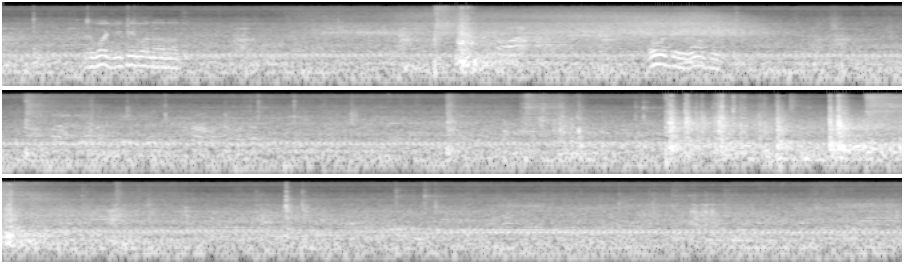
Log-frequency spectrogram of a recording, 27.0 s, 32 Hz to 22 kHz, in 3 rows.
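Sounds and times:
sharp clatter and hiss: 0:02.3 - 0:10.1, 0:13.4 - 0:21.4.

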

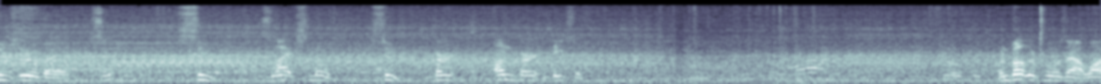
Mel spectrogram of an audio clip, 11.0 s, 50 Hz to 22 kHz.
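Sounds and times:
diesel bus engine idling: 0:00.0 - 0:11.0
faint voices: 0:00.0 - 0:11.0.

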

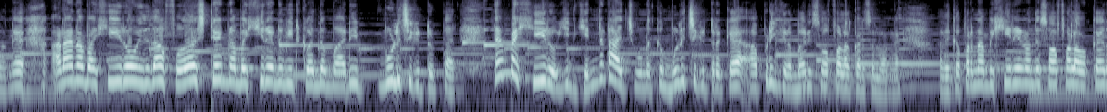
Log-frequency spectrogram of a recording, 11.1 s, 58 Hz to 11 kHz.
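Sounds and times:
background music: 0:00.0 - 0:11.0
voiceover narration: 0:00.0 - 0:11.0.

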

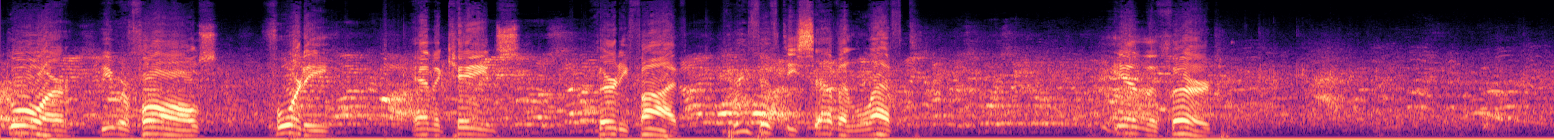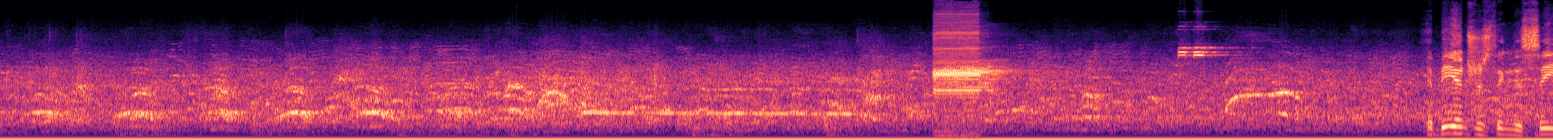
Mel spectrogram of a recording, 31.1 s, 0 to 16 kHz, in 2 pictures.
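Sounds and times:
crowd chatter: 0:00.0 - 0:31.0
scoreboard horn buzz: 0:24.9 - 0:25.8.

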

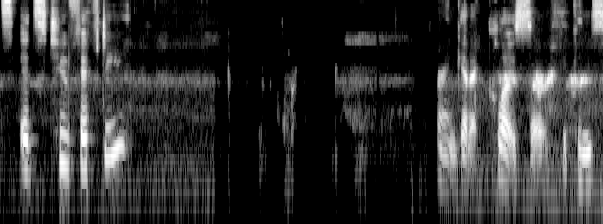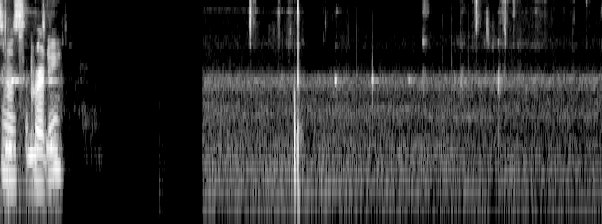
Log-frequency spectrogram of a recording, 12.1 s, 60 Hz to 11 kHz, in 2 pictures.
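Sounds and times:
faint steady hiss: 0:00.0 - 0:06.7, 0:08.1 - 0:12.0.

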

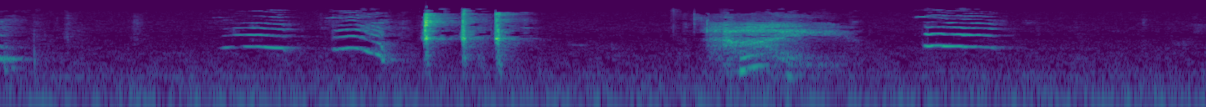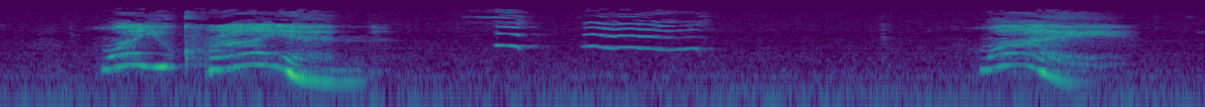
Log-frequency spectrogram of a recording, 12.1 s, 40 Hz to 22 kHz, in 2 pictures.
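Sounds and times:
puppy whimpering: 0:00.0 - 0:00.2, 0:01.1 - 0:02.6, 0:04.6 - 0:05.2, 0:08.4 - 0:09.7.

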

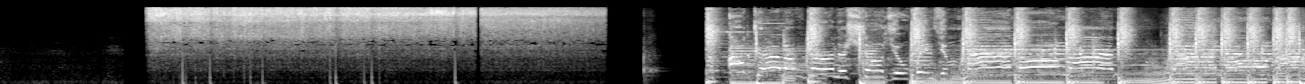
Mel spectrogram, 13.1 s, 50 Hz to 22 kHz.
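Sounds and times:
food sizzling in hot oil: 0:01.5 - 0:06.1
oil popping and crackling: 0:01.5 - 0:06.1.

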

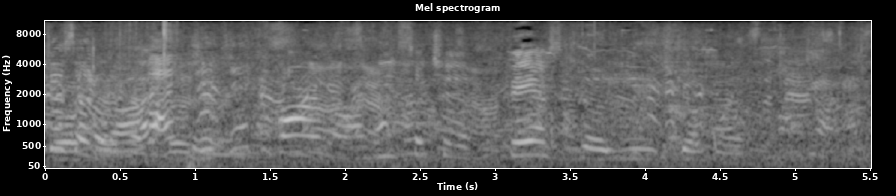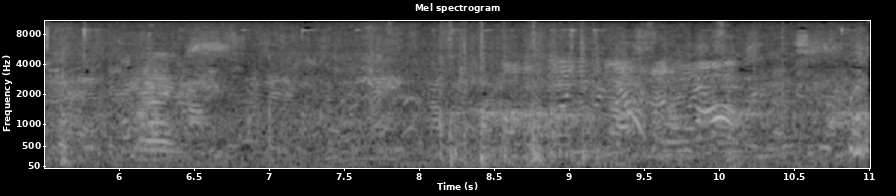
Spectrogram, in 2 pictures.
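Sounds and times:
background voices talking: 0:00.0 - 0:11.0.

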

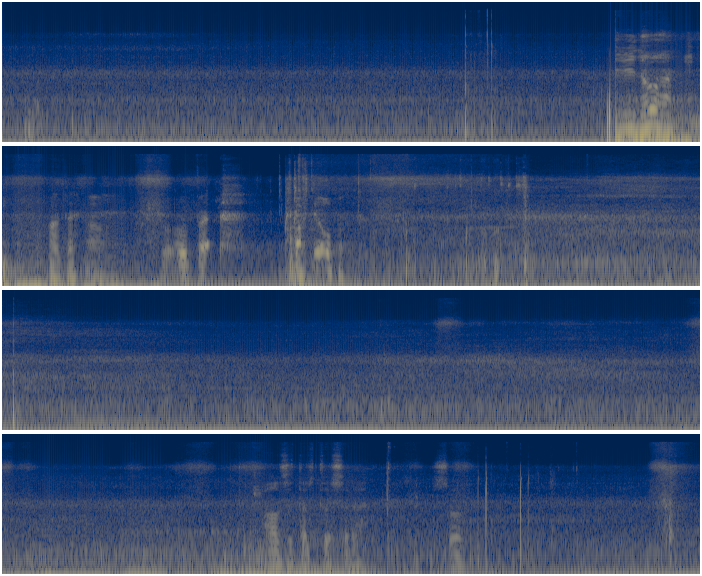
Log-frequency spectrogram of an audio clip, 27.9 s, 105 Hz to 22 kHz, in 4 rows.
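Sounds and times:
car engine rumble: 0:00.0 - 0:27.9
road noise: 0:00.0 - 0:27.9.

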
